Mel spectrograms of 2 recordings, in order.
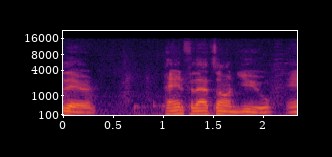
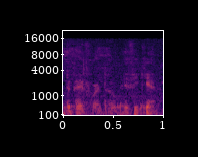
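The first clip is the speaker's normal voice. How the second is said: whispered aside; 15 dB quieter, much faster than usual. Real, not acted. Drops to whisper.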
